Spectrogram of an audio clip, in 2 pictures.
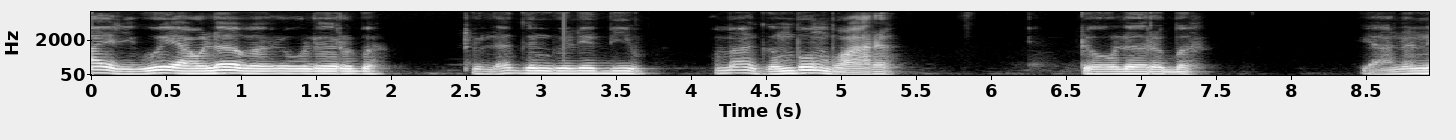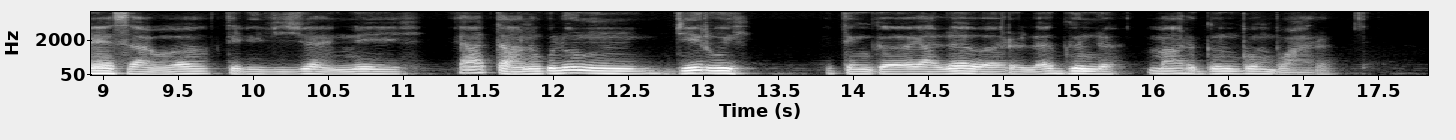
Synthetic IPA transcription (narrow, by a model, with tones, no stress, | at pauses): a˦jɾi˨wo˦ja˨wu˧lə˦˨bə˧ɾɨ˧lə˧ɾɨ˧bə˧ | ɾɨ˨lə˨˦ɡɨ˦n˦də˧˦lə˦bi˦u˨ | o˦mãː˦ɡɨ˨˦m˦bʊ˦m˦bʷa˨ɾɨ˧ | tɨ˧wu˧lə˧ɾɨ˧bə˧˨ | ja̰˨nɨ˦nɛ˦˨sa˨wə˨˦te˨le˨vi˨zi˦ɔ̃˦˨˦ne˦˨˦ | ja˦taː˨nɨ˧ku˦lo˦nũ˦de˦ɾɨ˦we˦˨ | tɨ˨ŋ˨kə˧ja˧lə˦˨bə˧ɾɨ˨lə˦ɡɨ˦n˦də˧˦ma˦ɾɨ˨ɡɨ˦n˦bʊ˦m˦bʷa˨ɾɨ˨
